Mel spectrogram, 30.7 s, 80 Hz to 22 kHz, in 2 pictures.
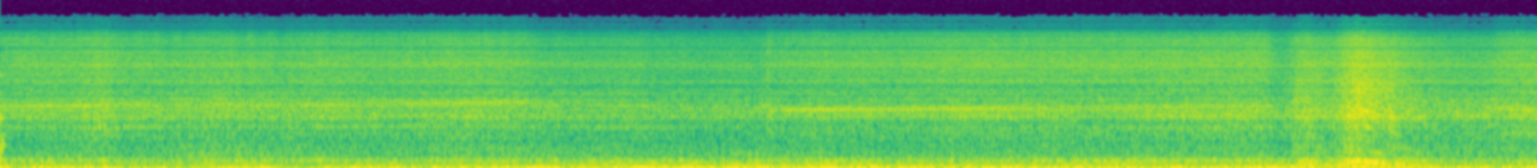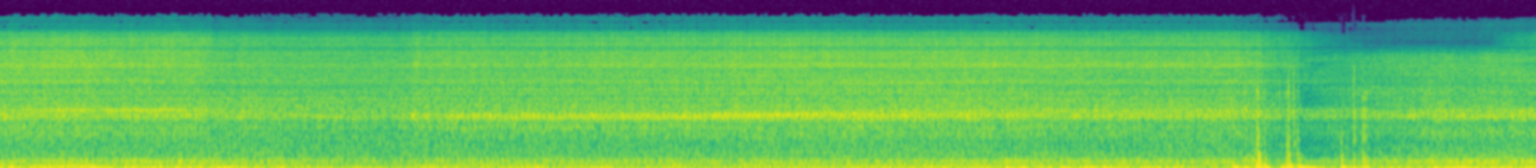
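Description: Suzuki V-Strom 650's V-twin engine running under a continuous low rumble as the motorcycle rides through a road tunnel inside a cave, with a short blip of the throttle about halfway through.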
